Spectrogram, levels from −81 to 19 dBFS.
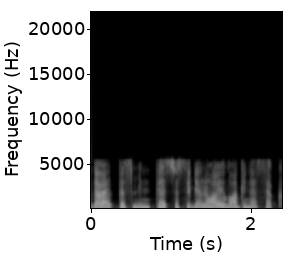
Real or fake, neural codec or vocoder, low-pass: fake; codec, 16 kHz, 1 kbps, FreqCodec, larger model; 5.4 kHz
